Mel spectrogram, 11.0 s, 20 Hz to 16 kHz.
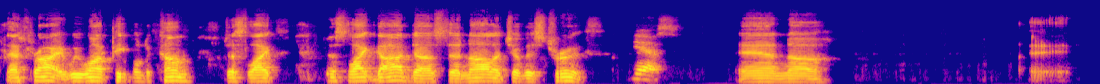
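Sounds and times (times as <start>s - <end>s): man making throaty sound: 7.4s - 8.2s, 10.3s - 10.7s.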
